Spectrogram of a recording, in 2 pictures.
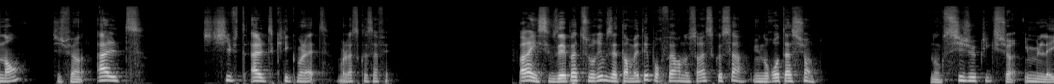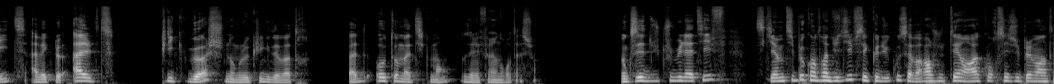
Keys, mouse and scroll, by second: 0.7-1.6 middle drag, 2.1-4.9 shift+middle drag, 6.4-9.3 middle drag, 13.0-17.3 middle drag.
